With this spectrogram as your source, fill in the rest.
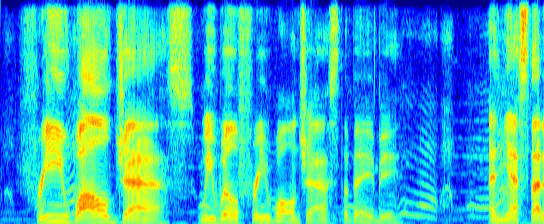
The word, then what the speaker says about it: Waljas: We will free Waljas the baby. And yes, that is how it's pronounced.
